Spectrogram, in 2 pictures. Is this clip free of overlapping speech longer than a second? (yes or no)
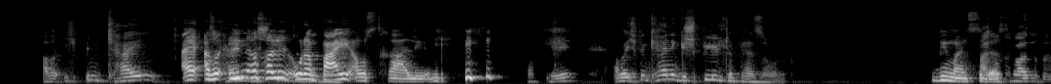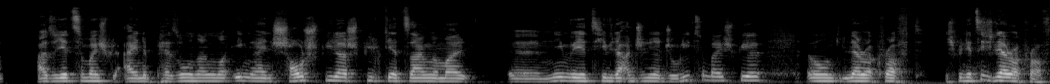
no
